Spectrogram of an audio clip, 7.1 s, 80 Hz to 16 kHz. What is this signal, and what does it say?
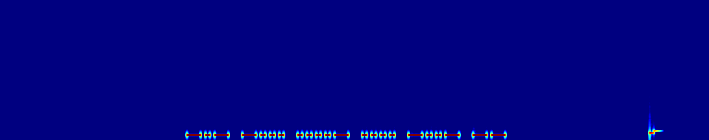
Morse code, heard as a keyed tone, about 26 wpm, 700 Hz. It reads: KB4HXM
